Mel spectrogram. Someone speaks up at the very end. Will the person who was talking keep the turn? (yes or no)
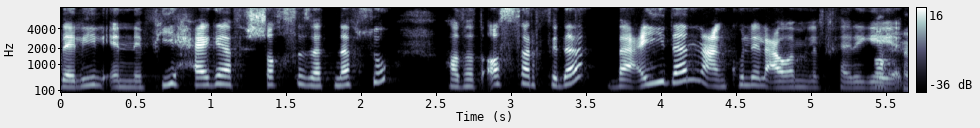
no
